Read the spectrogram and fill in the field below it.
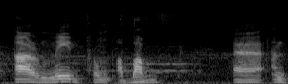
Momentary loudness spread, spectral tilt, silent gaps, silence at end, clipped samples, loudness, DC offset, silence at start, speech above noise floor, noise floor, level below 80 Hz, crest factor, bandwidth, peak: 17 LU; -6.5 dB/octave; none; 0 s; under 0.1%; -29 LUFS; under 0.1%; 0 s; 23 dB; -52 dBFS; -56 dBFS; 22 dB; 14 kHz; -8 dBFS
